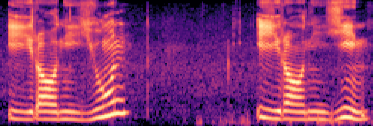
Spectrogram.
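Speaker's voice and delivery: "ایرانیون" then "ایرانیین", each stretched slowly with clear endings; slow model pronunciation. Shown as a demonstration. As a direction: model both plural endings slowly for the class. (تلفظ آهسته و شمرده)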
